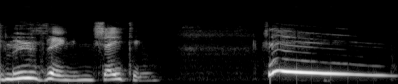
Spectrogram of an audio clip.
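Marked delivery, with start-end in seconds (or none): 2.7-4.0 high, loud gleeful squeal; gleeful whee. Real, not acted. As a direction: squeal it like a rollercoaster ride. Riding the earthquake, joyful cry.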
